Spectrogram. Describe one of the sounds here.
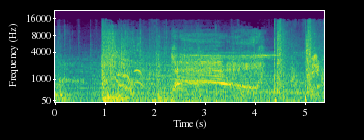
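A zombie groans and snarls up close.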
